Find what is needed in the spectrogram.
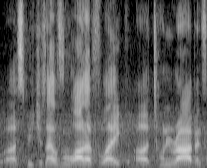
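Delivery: ordinary talk, nothing marked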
